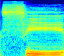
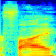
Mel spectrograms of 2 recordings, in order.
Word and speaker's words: Fi: is the design for fee or fie however you want to pronounce it I call our fee it's more comfortable to say but it's such a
